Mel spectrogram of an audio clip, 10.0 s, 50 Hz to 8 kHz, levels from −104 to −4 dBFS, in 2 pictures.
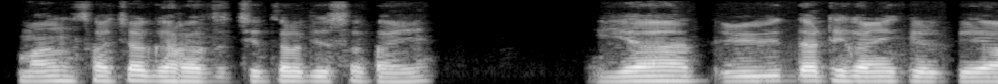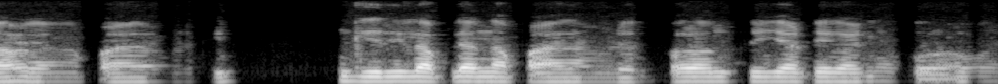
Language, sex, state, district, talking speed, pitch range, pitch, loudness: Marathi, male, Maharashtra, Dhule, 110 wpm, 120-130 Hz, 125 Hz, -22 LUFS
